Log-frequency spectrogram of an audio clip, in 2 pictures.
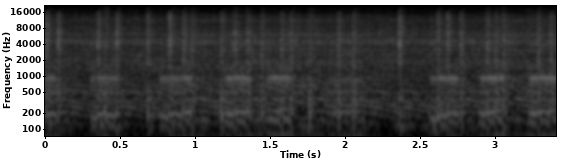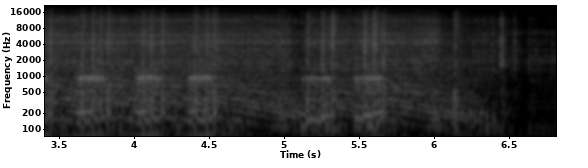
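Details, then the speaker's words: McCulloch Eager Beaver 2.0 cu in two-stroke chainsaw, on the bench after carburetor clean, first run (was a no-start): uneven burbling run that stumbles rather than singing crisply; sounds rich, so the low-speed jet is to be turned leaner. "sounds rich so i'm going to dial the low speed jet back a little bit"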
